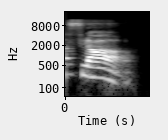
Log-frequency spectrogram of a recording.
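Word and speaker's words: flour: फ्लावर। फ्लावर, जैसे कि ये फ्लावर का प्रोनाउंस करते हैं ना, तो ये भी इसका ही सेम। फ्लावर, फ्लावर ऐसे प्रोनाउंस करने का।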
